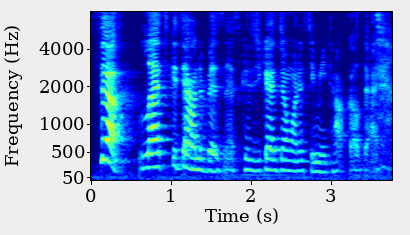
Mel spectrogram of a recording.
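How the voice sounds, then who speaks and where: A woman speaks in an American accent with an animated, bright, sharp tone. The room echo is audible. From Maine, US. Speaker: live show host. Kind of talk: live stream chat and interview.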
